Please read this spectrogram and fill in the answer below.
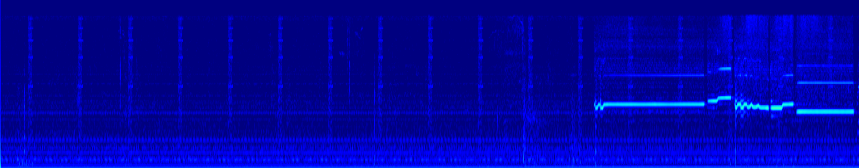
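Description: Steady low room hum with faint regular ticking. About twelve seconds in, a high, pure whistle-like tone begins and is held as a few long notes that step up and down in pitch.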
